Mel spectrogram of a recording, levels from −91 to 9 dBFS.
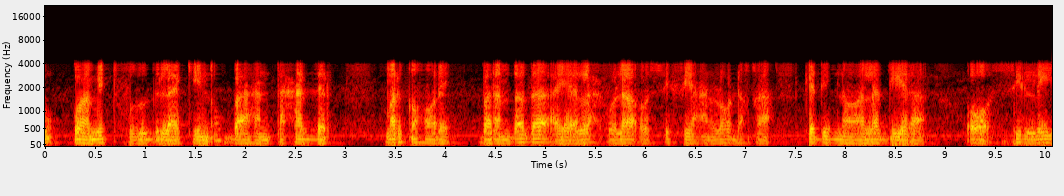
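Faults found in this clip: Speech muffled and band-limited the whole way through, nothing above about 4.3 kHz. Texture's grainy, rough and noisy, heavy damage. Likely Opus compression in CELT mode, starved of bits, something around 8 kbps. Thin bands get filled with noise instead of real detail.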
